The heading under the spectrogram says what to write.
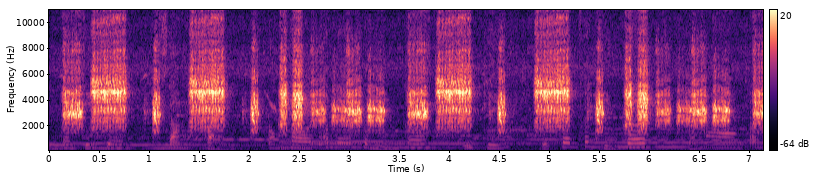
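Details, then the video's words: Lure recording of migratory white-cheeked starling for catching birds: grating, buzzy chatter in bursts of about half a second, separated by brief pauses, accompanied by low steady hum and curving lower slides. "Tiếng Sáo Đá Di Cư - Sáo Đá Đầu Trắng"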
